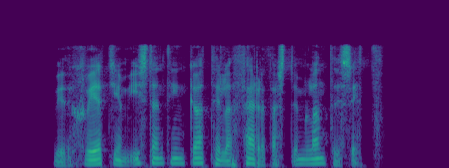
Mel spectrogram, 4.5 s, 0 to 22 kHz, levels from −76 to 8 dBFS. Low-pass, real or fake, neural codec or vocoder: 7.2 kHz; fake; codec, 16 kHz, 4.8 kbps, FACodec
